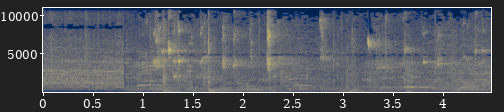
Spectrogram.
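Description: Indoor basketball game: a steady murmur of voices gives way just under a second in to live play, with a basketball bouncing several times on a hardwood court, sneakers squeaking and players' voices.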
